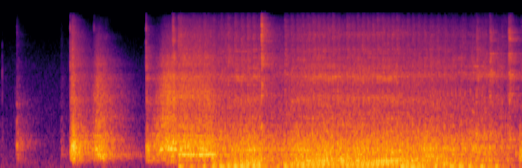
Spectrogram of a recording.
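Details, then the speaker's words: Lowe's-brand riding mower that sat a while, after replacing a bad solenoid and bypassing a safety switch: small single-cylinder engine catches after a few cranks and settles into a steady, even running buzz; runs normally. "so it's running."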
